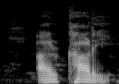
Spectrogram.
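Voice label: "alkali", Japanese, male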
